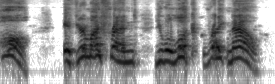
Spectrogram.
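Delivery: insistent calling out, high-pitched and slow. Retelling trying to wake a sleeping friend, retelling own yell. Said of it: "And I yelled".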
